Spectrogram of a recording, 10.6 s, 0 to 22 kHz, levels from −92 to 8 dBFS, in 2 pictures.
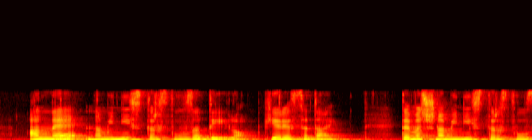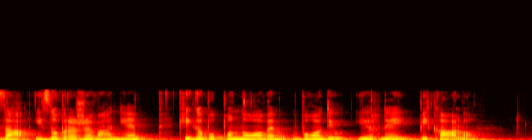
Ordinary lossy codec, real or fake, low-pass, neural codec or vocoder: none; real; none; none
